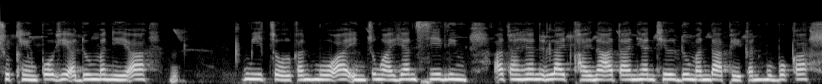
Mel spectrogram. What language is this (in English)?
Mizo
